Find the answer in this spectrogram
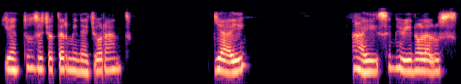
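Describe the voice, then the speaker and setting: A middle-aged woman, a nurse, giving a personal religious testimony in a halting, emotional way with many restarts. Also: medium pitch, steady tone, darkish tone, no room sound, muffled recording.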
